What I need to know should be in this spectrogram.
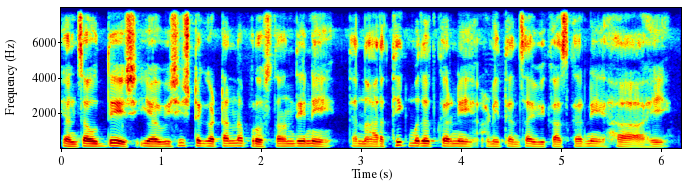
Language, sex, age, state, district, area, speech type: Marathi, male, 30-45, Maharashtra, Osmanabad, rural, spontaneous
